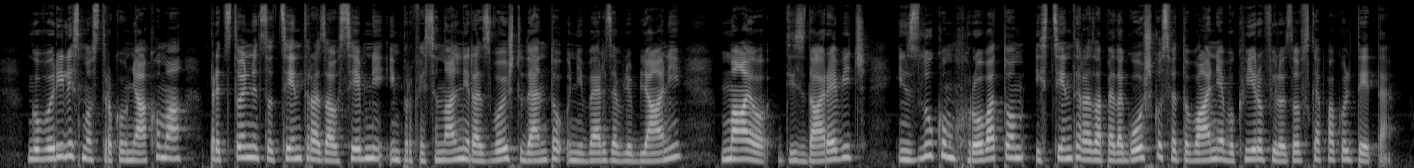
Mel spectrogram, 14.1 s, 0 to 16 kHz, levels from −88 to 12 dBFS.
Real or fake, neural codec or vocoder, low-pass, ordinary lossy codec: real; none; 14.4 kHz; none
